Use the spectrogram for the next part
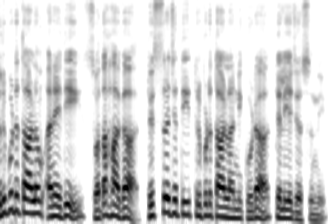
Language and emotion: Telugu, neutral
